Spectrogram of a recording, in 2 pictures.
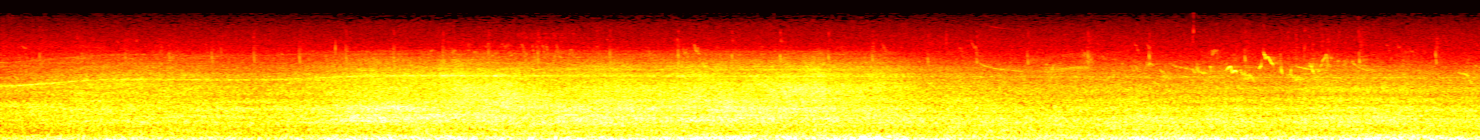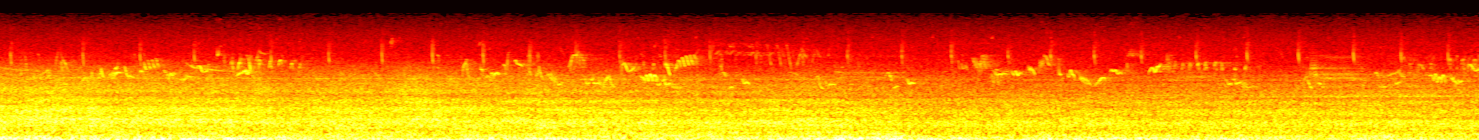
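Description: Jet airliner engines: a whine that rises in pitch over the first few seconds, with the engine noise loudest about four to nine seconds in, then slowly fading.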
